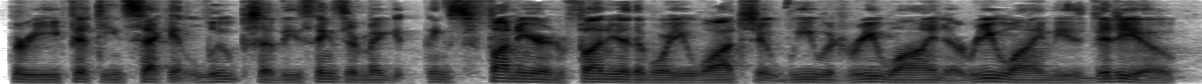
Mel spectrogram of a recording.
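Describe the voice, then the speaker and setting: Deep-voiced and fairly bright, this man keeps a fairly even intonation and a brisk pace while co-hosting a podcast. The talk is a casual, animated chat about bad movies, full of retold scenes and quoted lines.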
